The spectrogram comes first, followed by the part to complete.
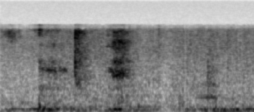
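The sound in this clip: Dog-like snorts and breathy panting in an advertisement, used as a motorcycle engine that sounds like a dog; several short, rough, huffing bursts at fairly low volume with no talking.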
